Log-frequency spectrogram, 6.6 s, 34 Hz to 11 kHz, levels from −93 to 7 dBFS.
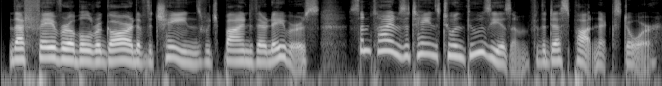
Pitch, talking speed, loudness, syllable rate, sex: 210 Hz, 170 wpm, -18 LUFS, 5.0 syllables/s, female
